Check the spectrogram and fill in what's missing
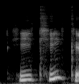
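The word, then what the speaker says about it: Heke: So Heek Heek, it rhymes with Reek.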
